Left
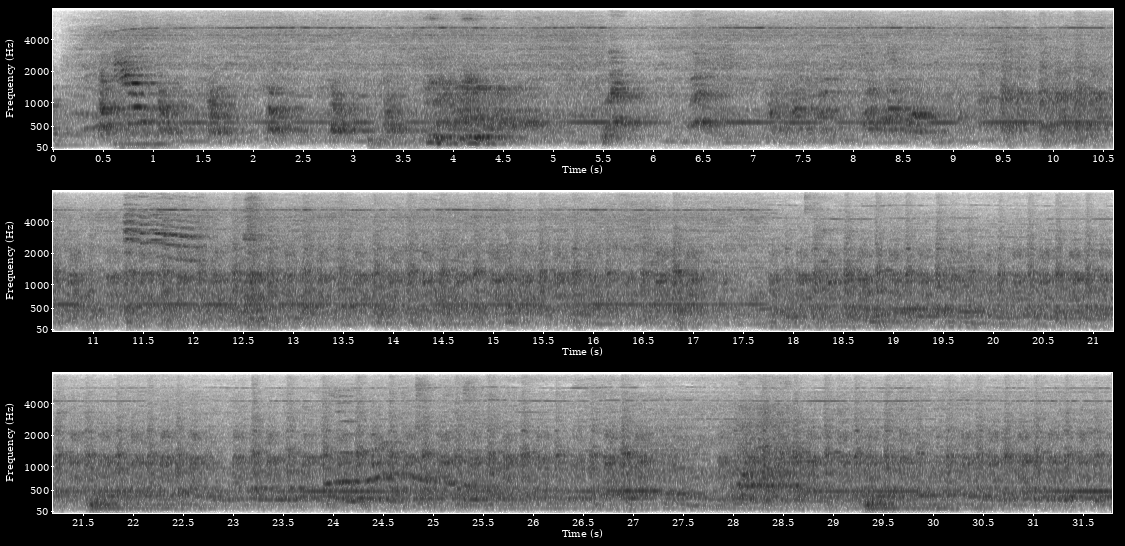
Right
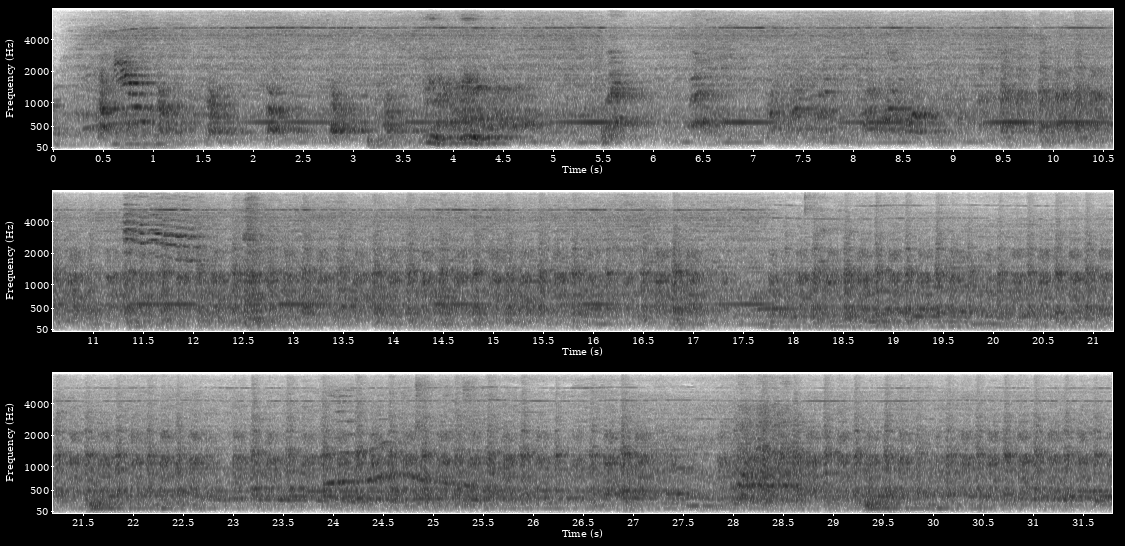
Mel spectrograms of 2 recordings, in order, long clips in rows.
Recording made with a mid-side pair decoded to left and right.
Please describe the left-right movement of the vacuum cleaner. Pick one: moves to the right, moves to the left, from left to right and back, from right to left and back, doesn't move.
moves to the left.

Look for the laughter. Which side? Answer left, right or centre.
right.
